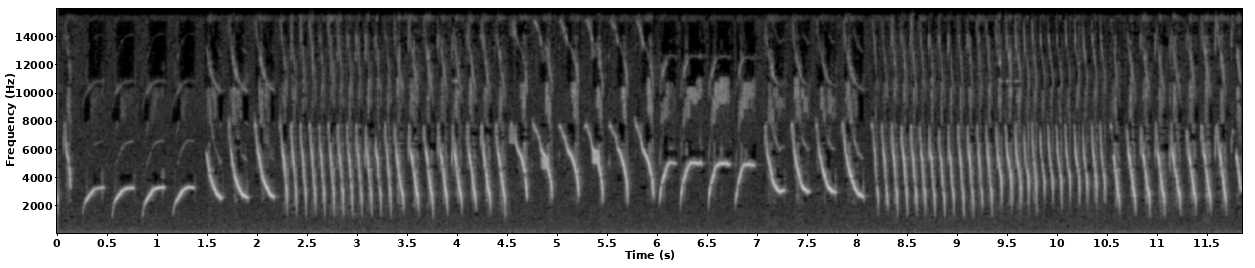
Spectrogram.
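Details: Melodious canary song played to lure other canaries. Opens with a few rising-then-falling whistled sweeps, then long runs of rapid, evenly repeated downward-sweeping notes, with brief changes of tempo and syllable between the runs.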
